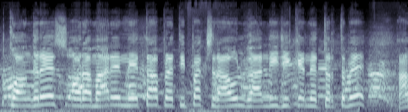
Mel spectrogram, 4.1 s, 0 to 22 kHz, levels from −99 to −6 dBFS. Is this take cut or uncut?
uncut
